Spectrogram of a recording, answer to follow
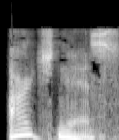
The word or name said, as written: archness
